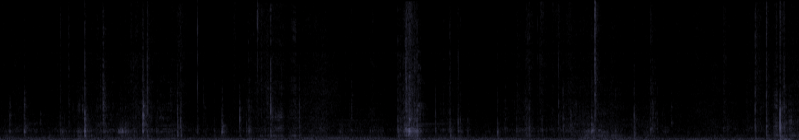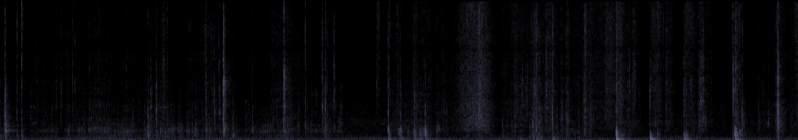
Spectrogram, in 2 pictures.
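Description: Hole-punched paper sheets being handled and slipped onto a metal wire binding comb: faint paper rustling with scattered light clicks and taps, which come more often near the end.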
